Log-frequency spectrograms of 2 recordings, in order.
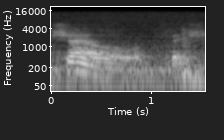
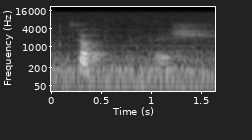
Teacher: So we get more drawn out shellfish to exaggerate it versus clipped selfish.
